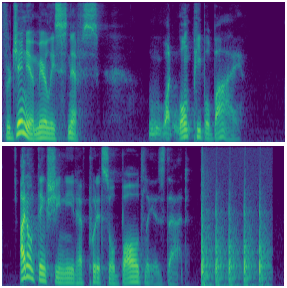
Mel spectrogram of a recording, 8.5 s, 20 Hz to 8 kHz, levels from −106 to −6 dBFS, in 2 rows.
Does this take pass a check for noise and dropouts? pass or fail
fail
